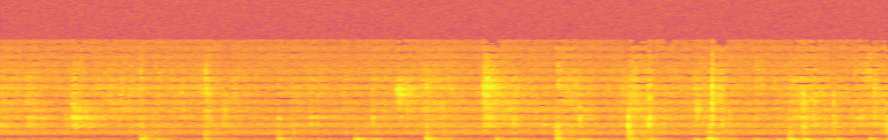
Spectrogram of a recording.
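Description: Footsteps walk steadily across a hard floor in an echoing room.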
